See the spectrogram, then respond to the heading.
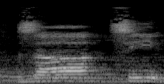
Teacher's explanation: زا اور سین کے ادا کرتے وقت زبان کا درمیان اوپر کی تالو کی طرف نہیں اٹھتا بلکہ نیچے ہی رہتا ہے، جس کی وجہ سے زا اور سین باریک رہتے ہیں۔ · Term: انفتاح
